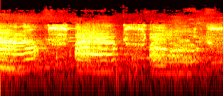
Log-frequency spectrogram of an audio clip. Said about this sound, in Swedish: Ja, det är en åsna.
